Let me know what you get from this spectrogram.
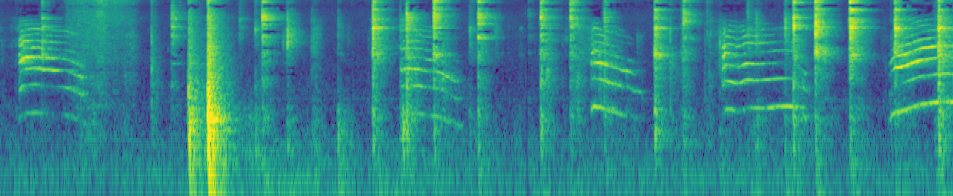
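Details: British Shorthair cat, rescued and adopted, meowing insistently for breakfast: frequent short descending meows, several in quick runs, mixed with loud clattering and tapping indoors, one heavy bang early on.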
